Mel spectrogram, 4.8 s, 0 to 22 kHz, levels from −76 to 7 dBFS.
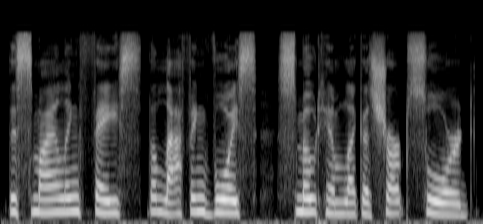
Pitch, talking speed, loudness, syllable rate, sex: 220 Hz, 150 wpm, -14 LUFS, 3.7 syllables/s, female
